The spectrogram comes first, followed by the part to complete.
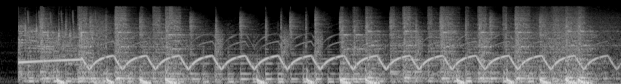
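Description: News-programme intro jingle with a siren sound effect. A steady tone holds briefly, then wails up and down about three times a second over music with heavy, falling bass beats.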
